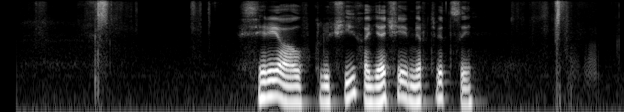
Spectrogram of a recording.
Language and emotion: Russian, neutral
